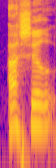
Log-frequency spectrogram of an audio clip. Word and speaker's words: Asher: is the way the that's the ashkanazi the Polish ashkanazi way of pronouncing the name Asher aser is one of the 12 tribes but it's pronounced as user and he was known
